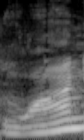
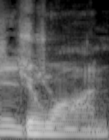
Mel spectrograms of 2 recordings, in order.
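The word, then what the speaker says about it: Jauan: is it Juan, you think, or is it Jawan? Jawan? – It's Jawan. – Jawan Jennings, displaying chemistry with Trey Lance in the offseason.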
